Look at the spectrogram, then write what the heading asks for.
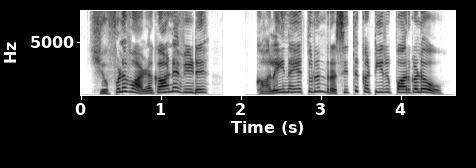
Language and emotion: Tamil, surprised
